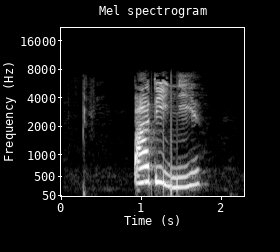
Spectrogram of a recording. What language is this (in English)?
Chinese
